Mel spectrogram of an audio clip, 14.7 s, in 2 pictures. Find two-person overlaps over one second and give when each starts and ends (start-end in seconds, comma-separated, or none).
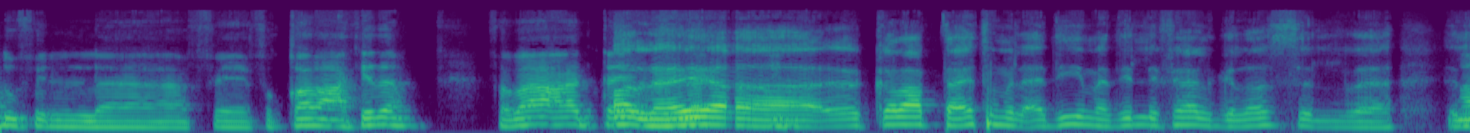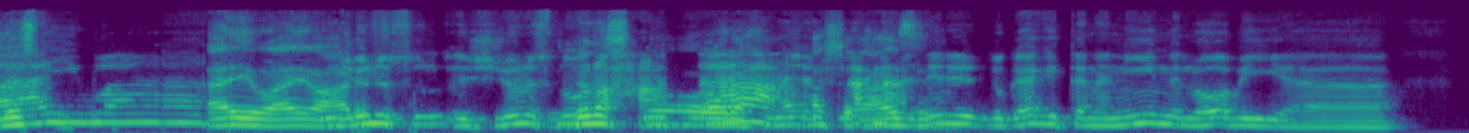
10.1-12.2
